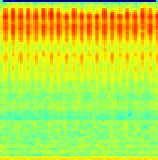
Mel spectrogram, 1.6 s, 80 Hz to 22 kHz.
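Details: Restored Fairbanks Morse FM-J 2B 6D magneto for a 1938 John Deere G, formerly corroded and frozen, rotor rebonded, points 0.018 in: crisp, regular snapping about ten per second over a low motor hum, none missing; healthy spark.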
